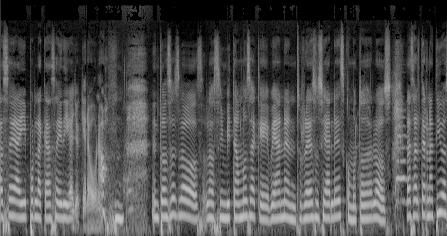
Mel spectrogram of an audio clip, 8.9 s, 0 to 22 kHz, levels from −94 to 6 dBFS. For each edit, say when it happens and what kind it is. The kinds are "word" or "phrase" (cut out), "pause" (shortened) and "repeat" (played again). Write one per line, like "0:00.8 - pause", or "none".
none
